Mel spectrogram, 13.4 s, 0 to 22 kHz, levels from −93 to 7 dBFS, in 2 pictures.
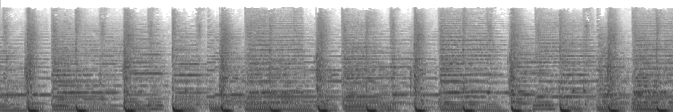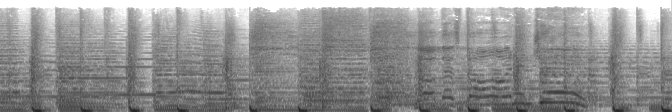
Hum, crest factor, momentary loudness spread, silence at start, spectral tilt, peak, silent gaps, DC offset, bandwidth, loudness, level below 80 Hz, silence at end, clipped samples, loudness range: none; 14 dB; 3 LU; 0 s; -4.5 dB/octave; -2 dBFS; none; under 0.1%; 16.5 kHz; -18 LUFS; -20 dBFS; 0 s; under 0.1%; 1 LU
